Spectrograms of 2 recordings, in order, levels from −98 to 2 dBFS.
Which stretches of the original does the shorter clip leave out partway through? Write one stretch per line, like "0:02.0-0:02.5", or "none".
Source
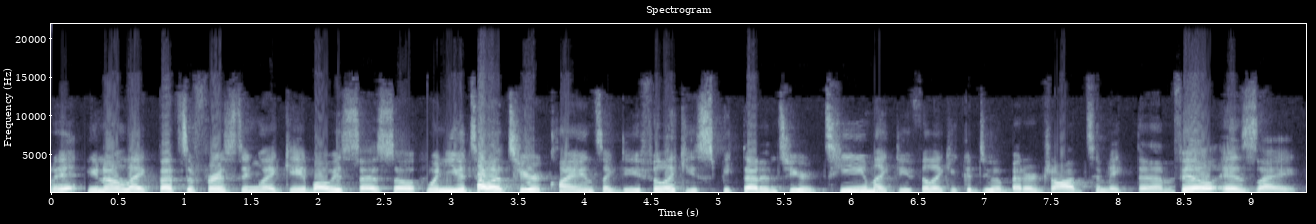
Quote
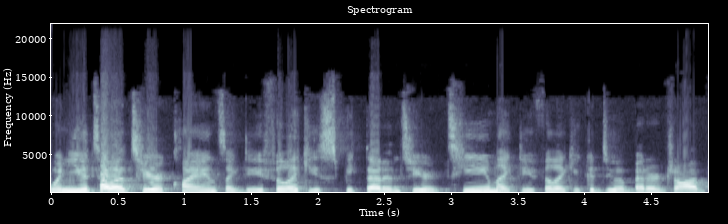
none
